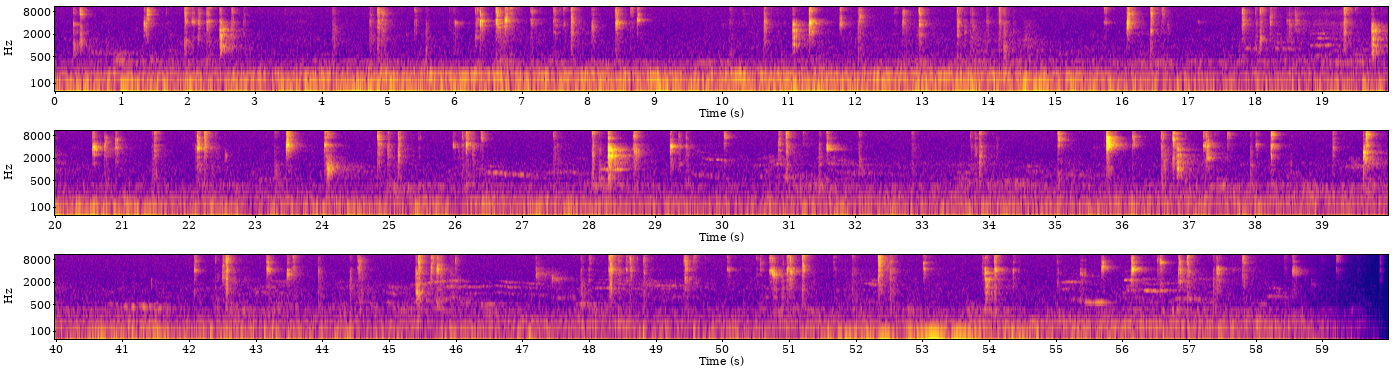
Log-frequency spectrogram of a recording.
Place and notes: Corniglia - drops in railroad tunnel
water drops sipping from the ceiling of an abandoned railroad tunnel that curves under the village. (binaural)
La Spezia, Italy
